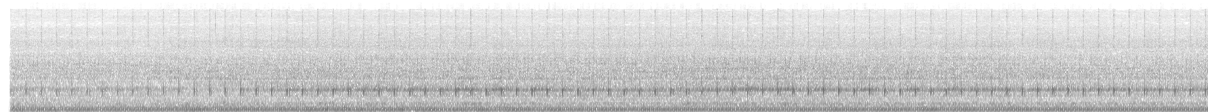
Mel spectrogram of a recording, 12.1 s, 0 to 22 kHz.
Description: Dieser Motor hört sich so an, denn wenn eine der Zündspulen ausfällt, insbesondere Nummer 2, erzeugt die Zündkerze keinen Funken und funktioniert nur mit 3 der 4 Zylinder.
